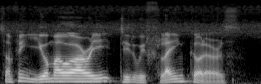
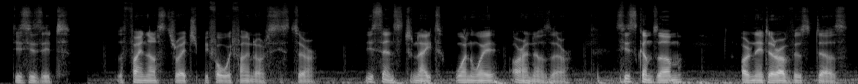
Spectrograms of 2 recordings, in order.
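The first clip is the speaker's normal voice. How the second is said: low, hushed trailer-style narration; dramatic narration; 4 semitones lower, 5 dB quieter than usual. Acted. Narrator opens the final chapter, hushed and grave.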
